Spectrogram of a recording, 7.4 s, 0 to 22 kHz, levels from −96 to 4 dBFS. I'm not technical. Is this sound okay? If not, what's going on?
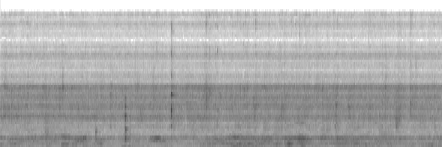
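Yes, this sound is okay, and nothing is going wrong in it.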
